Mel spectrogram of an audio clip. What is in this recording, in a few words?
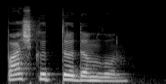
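"паськыд тӧдӧмлун", Komi, female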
